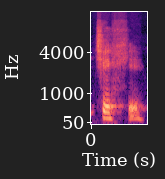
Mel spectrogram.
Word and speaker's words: ch'ixi: texto que es el concepto de de de cheje sí que se escribe ch apóstrofe y latina x y latina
